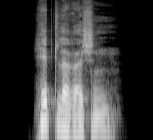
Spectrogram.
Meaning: inflection of hitlerisch: 1. strong genitive masculine/neuter singular 2. weak/mixed genitive/dative all-gender singular 3. strong/weak/mixed accusative masculine singular 4. strong dative plural
- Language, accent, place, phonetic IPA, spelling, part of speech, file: German, Germany, Berlin, [ˈhɪtləʁɪʃn̩], hitlerischen, adjective, De-hitlerischen.ogg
